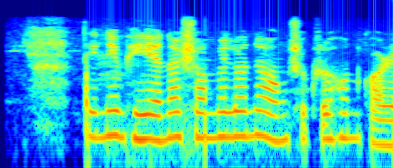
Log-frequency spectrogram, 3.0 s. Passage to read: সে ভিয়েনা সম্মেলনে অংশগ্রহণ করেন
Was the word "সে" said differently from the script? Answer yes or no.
yes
